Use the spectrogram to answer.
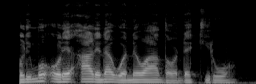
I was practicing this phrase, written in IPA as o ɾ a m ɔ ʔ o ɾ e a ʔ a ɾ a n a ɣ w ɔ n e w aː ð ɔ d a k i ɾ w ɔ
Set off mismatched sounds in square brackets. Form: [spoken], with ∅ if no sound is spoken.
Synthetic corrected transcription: o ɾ [i] m [o] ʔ o ɾ e a ʔ a ɾ [e] n a ɣ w ɔ n e w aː ð ɔ d [ɛ] k i ɾ w ɔ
